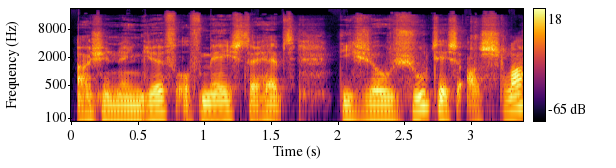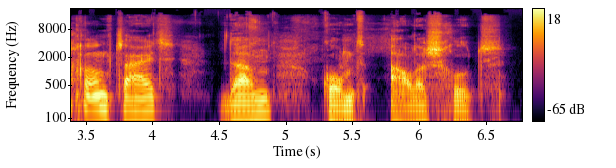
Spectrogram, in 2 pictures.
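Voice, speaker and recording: A man narrating a children's storybook in a playful, animated way. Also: low voice, takes it slowly, husky, no room sound, studio quality. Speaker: audiobook narrator.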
